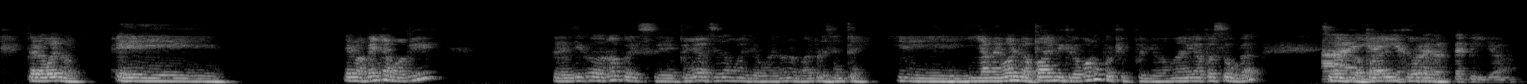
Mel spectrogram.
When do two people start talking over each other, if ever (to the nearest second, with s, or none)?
13 s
